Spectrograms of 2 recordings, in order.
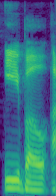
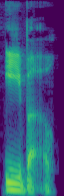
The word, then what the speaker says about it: Igbo: I mean, I don't know this language, but I do think the G is generally silent. From my understanding, it is pronounced Igbo either way.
